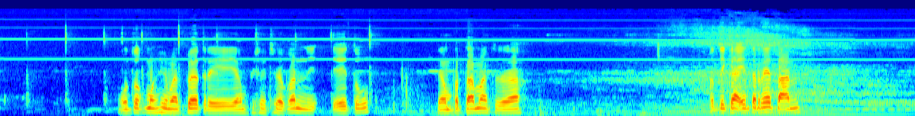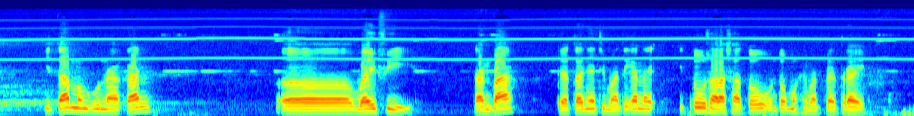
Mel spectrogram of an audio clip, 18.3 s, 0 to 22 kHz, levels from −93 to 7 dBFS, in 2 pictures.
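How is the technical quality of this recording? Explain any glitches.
The recording carries a switching supply whistle throughout: a power supply running in audible burst mode or beating with another supply adds a thin high tone wandering between 2.6 and 2.8 kHz, roughly 30 dB below the sound. On a spectrogram it appears as a narrow, slightly drifting horizontal line.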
